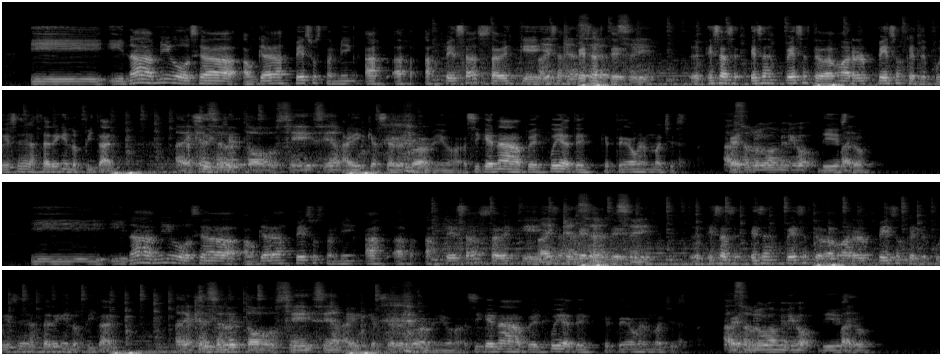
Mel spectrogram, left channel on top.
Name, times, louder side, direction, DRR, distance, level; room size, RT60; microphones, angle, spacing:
voice 1, 0.3-6.3 6.9-10.8 11.2-11.8 12.8-16.2 16.7-16.8 17.5-18.1, left 4 dB, 55° left, 0.5 m, -32 dB
sound 1, 4.3-13.7, equal, 85° right, 1.2 m, -36 dB
voice 2, 5.3-6.5 11.1-13.6 14.2-14.3 16.6-17.4 17.8-17.9, right 1 dB, 30° right, 1.6 m, -34 dB
3.3 x 2.5 x 3.3 m
head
